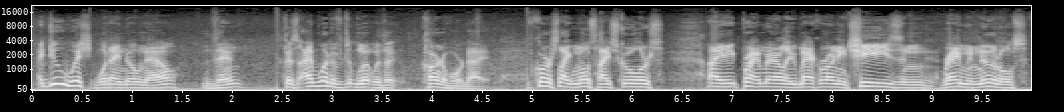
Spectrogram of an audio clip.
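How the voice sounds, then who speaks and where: The audio is poor as a congested Missouri man, an off-grid homestead vlogger nursing a cold, rambles to camera. He speaks animatedly at a moderate pace in a slightly high voice, chatty, self-assured and full of opinions.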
